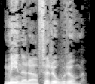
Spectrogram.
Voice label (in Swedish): uttal minera ferrorum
